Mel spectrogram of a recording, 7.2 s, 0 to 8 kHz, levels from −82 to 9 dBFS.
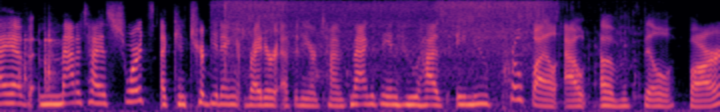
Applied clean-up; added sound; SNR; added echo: none; Water; 17 dB; none.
